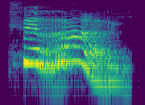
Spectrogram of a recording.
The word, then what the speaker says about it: Ferrari: airs comme le moteur de ces fameuses voitures ferrari ok ensuite la dernière marque que j'ai choisi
